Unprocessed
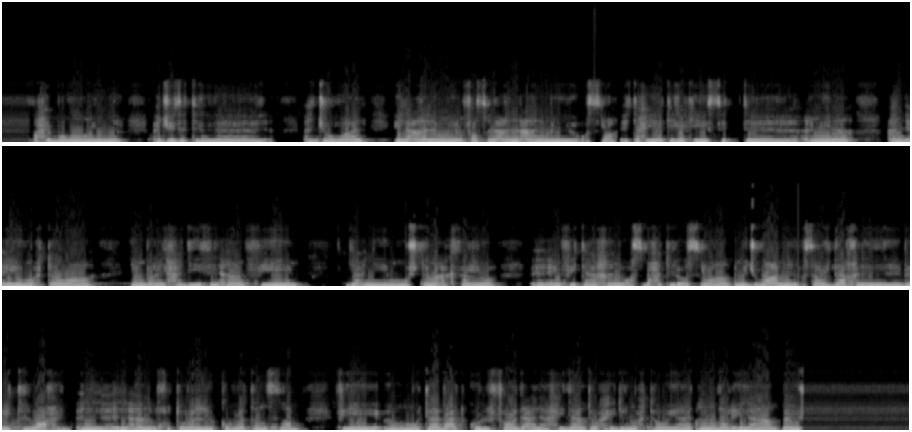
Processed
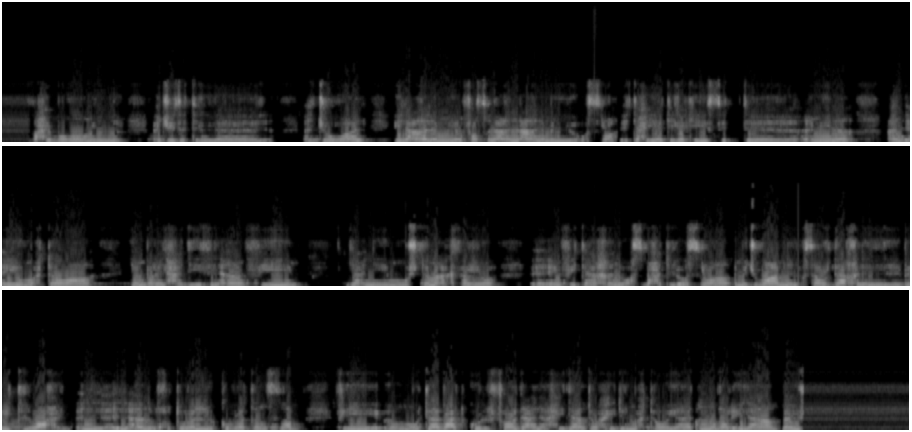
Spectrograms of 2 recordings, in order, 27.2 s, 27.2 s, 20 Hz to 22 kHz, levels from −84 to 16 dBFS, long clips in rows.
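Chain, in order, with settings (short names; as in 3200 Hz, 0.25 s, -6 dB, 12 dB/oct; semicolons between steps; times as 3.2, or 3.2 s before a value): HPF 730 Hz 12 dB/oct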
